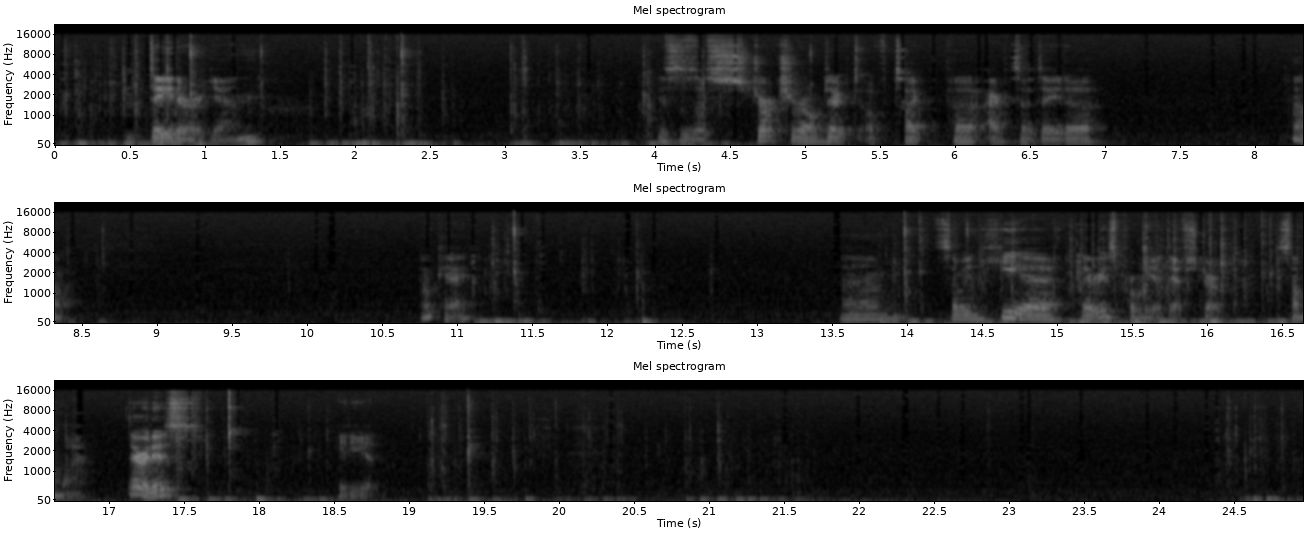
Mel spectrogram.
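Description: Keys clatter on a keyboard.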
